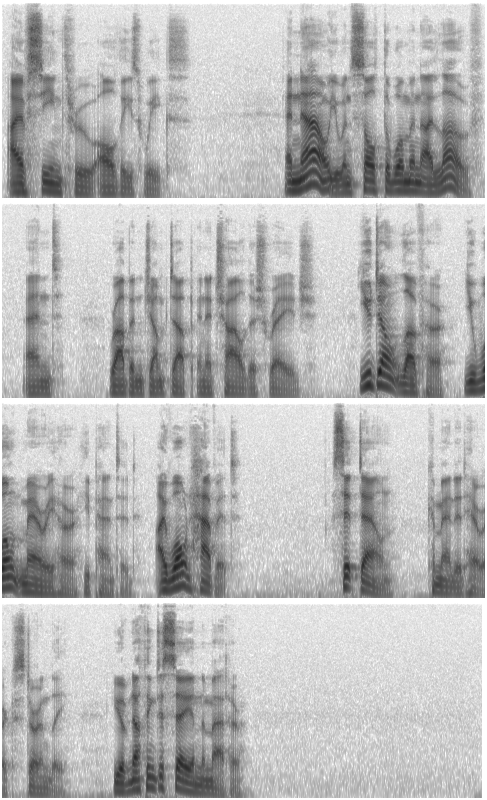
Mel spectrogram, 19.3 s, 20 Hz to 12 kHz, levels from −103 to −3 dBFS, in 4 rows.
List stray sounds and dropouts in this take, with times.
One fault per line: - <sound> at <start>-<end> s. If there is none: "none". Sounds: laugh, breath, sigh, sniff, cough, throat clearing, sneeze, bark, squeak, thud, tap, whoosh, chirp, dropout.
none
